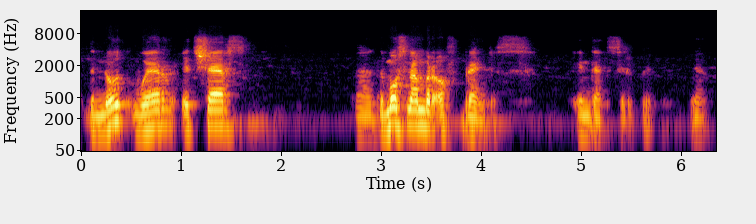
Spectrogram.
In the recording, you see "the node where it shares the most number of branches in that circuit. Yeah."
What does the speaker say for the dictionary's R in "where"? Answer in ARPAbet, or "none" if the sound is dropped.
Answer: R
